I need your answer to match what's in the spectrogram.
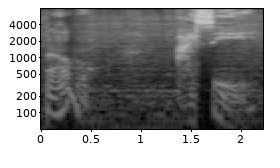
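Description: A suave, sinister game villain with condescending, theatrical delivery. His deep voice swings through a huge range and carries a gravelly edge. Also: big pitch swings, very slow, music in the background, full character voice. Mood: silky menace.

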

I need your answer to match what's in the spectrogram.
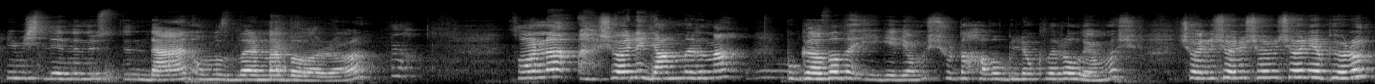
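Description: Young mum, unhurried and very bright, talking to her baby as she demonstrates in a casual vlog. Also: a little high. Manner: talking to her baby in soft, affectionate sing-song asides while explaining. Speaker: mother demonstrating baby massage. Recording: roomy echo, faint background noise.

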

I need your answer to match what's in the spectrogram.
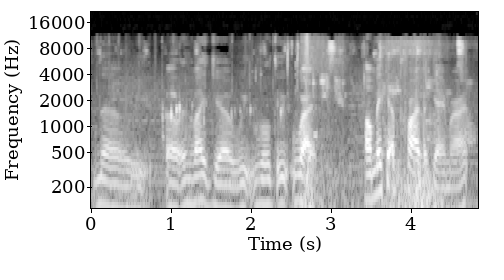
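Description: A man's voice: medium pitch, moderate pace, over music. A man streaming a racing game with friends, chatting casually and rambling with lots of fillers and restarts. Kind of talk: casual gaming chat.

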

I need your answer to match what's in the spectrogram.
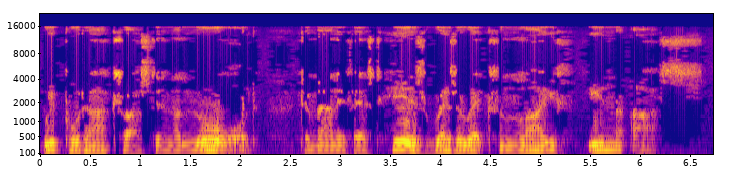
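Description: A man reading a devotional book aloud in an expressive, emphatic way, slowing down on key phrases. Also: mid-range voice, breathy edge, low-quality recording.

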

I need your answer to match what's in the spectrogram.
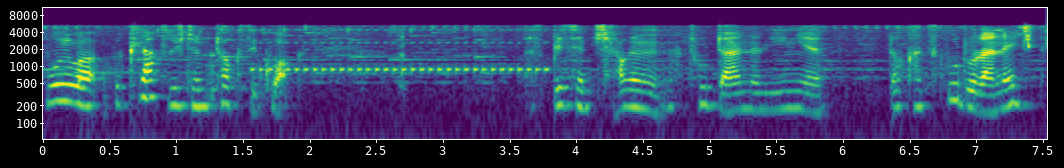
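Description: A woman voicing a gloating male villain creature who taunts slowly, with game music behind. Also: medium pitch, lightly acted. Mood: mocking. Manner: sneering, drawn-out taunts. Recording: slightly dull sound, game music behind.

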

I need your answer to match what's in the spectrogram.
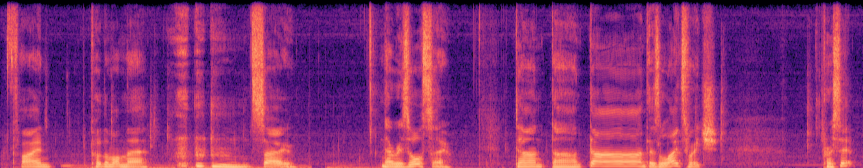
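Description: A man hosts a gaming video of a horror game, offering casual, jokey commentary laced with swearing as he mutters to himself and reads on-screen text aloud. His voice is high-pitched, and he takes it slowly with frequent pauses.

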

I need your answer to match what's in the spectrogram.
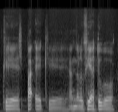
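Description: An older man from La Mancha, head of a foundation, giving a speech on a dark stage at a stand mic, earnest and halting, with many fillers. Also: fairly low pitch, little pitch movement. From La Mancha, Spain. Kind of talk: conference speech. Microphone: stand mic at a lectern.

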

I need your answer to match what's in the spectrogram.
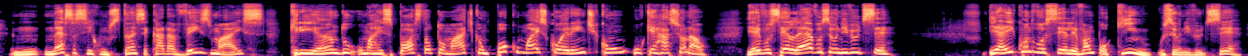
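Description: Lively man telling a story. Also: high voice, no room sound, studio quality. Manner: animated storytelling, acts out quoted dialogue. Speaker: podcast guest, company founder. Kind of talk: casual interview talk.

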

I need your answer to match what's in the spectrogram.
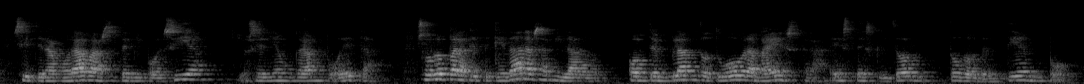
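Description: A woman giving a public reading of poetic prose in a measured, expressive way. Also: medium pitch. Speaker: reader. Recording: very echoey room.

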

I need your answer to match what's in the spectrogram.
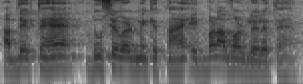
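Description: A man teaching an English grammar lesson in Hindi and English with an Indian accent. He slows right down to spell out each English example. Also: medium pitch, fairly even intonation, darkish tone, a little hiss or hum.

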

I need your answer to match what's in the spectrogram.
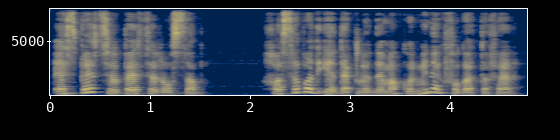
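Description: A woman voicing a spirited, quick-tempered young Victorian lady in an audiobook, speaking with raised, indignant emphasis. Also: mid-range voice, very animated, a little mellow, natural voice. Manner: indignant, exclaiming.

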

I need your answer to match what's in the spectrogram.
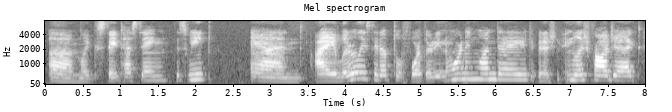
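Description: Tired, raspy teenage girl rambling. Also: mid-range voice, moderate pace, a bit bright. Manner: rambling, full of ums and likes. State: hoarse and tired from lack of sleep. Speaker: cover singer and vlogger. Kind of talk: casual chat to camera.

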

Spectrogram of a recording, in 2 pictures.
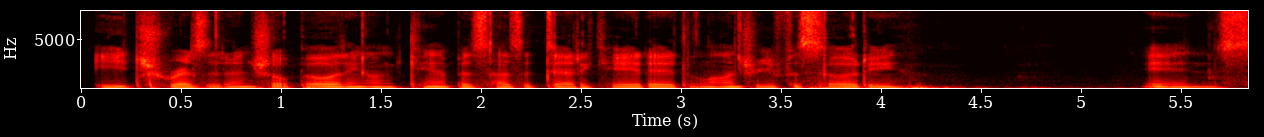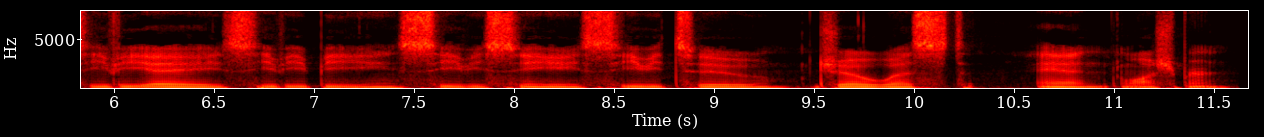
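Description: Flat low-voiced young man reading. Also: no echo. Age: young adult. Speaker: student presenter. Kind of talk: read-aloud class project narration.

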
